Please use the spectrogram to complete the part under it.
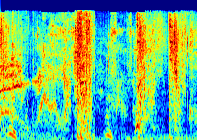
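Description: A knife strikes flesh with wet thuds.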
